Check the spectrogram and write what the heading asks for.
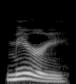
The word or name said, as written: miri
